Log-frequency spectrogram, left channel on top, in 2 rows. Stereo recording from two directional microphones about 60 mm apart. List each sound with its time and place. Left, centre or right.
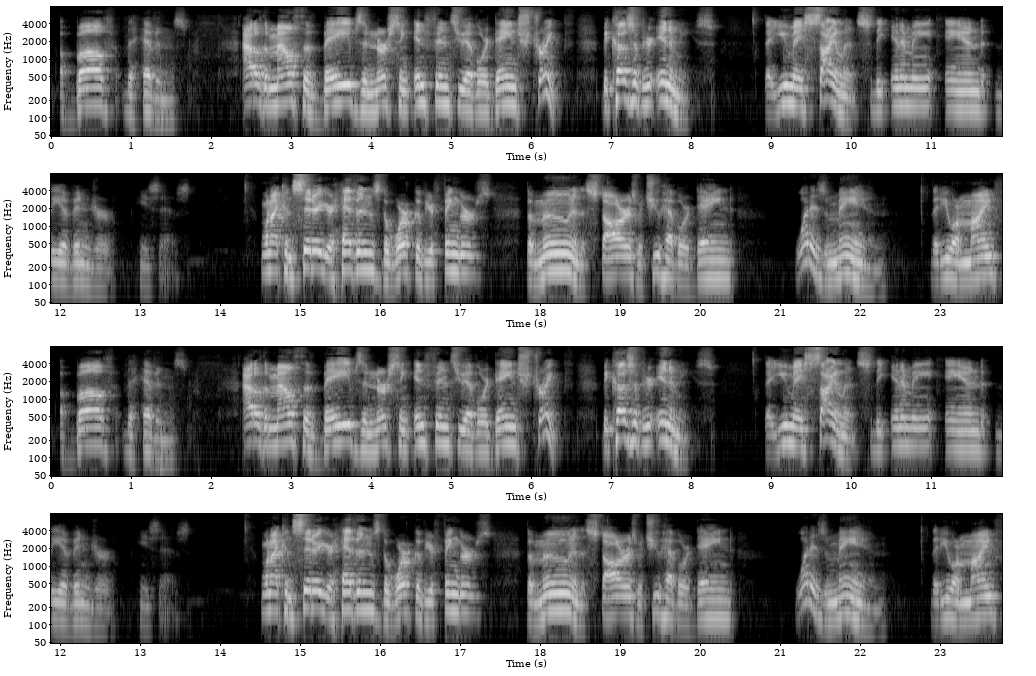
0.1 s speech: left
